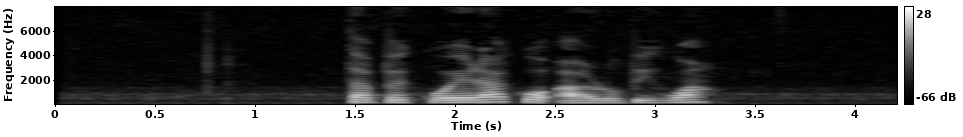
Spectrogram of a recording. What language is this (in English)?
Guarani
